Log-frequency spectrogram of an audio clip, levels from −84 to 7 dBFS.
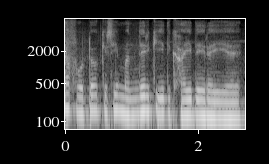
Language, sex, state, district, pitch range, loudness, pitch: Hindi, male, Uttar Pradesh, Lucknow, 125-150 Hz, -15 LUFS, 135 Hz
